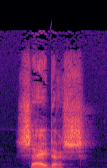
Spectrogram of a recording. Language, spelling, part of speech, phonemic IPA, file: Dutch, seiders, noun, /ˈsɛidərs/, Nl-seiders.ogg
- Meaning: plural of seider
